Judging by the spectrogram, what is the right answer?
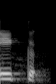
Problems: background conversations at intervals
